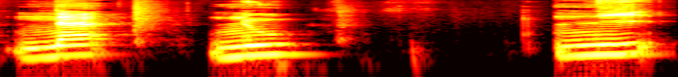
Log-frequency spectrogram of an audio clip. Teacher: N ça va ça va bloquer d'accord parce que du coup l'air ne passe pas avecun d'accord et même quand vous allez dire une vocalisée vous allez dire na nou ni au début de la prononciation vous allez utiliser le nez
